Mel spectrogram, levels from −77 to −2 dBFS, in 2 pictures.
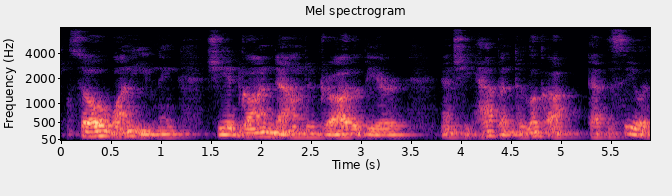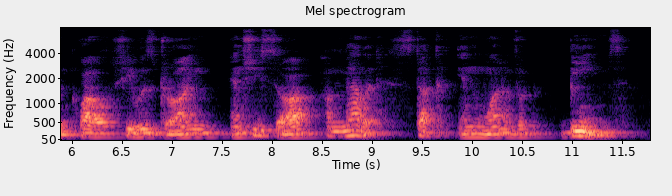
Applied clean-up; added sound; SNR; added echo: none; none; none; reverberation time 0.6 s.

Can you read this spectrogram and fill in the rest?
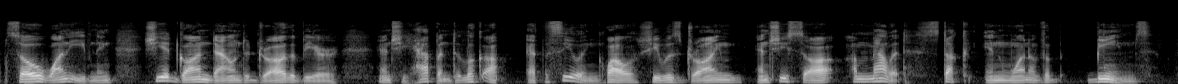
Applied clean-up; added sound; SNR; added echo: none; none; none; none.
